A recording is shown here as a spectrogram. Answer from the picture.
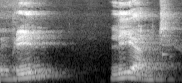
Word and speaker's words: brilliant: ব্রিল, প্রথম সিলেবলটির উচ্চারণ হবে ব্রিল, দ্বিতীয় সিলেবলটির উচ্চারণ হবে লিয়ান্ট। দুইটি মিলে সঠিক উচ্চারণ হবে ব্রিল লিয়ান্ট।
